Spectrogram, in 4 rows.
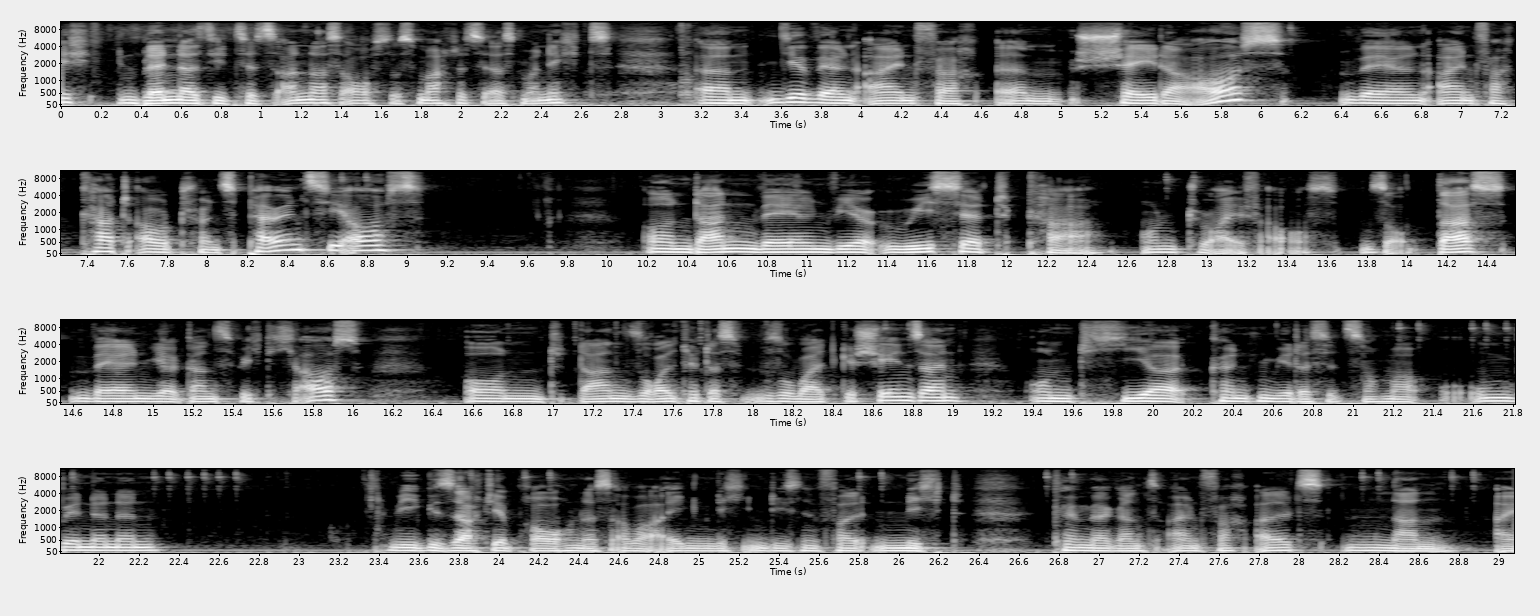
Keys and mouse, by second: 9.5-12.9 middle drag, 14.6-28.9 drag.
